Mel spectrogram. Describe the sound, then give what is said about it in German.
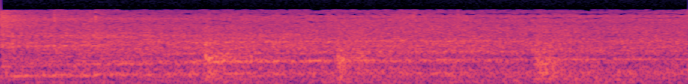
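A rescue helicopter's wheeled platform rolls on rails out of a hangar at the press of a switch. A steady mechanical rumble runs throughout, marked by a few brief metallic squeaks and clicks from the rails. “Der Pilot, Markus Schelt, drückt einen Schalter und sie rollt auf Schienen ins Freie.”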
